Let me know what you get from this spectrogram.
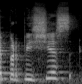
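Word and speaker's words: propitious: Next शब्द है यहाँ पर, ये है प्रपिशियस, टी साइलेंट है यहाँ पर, अनुकूल बोलते हैं इसको।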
